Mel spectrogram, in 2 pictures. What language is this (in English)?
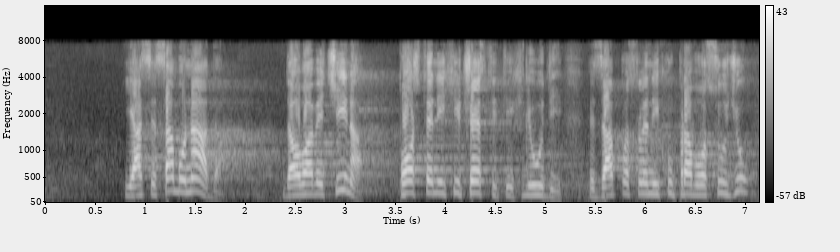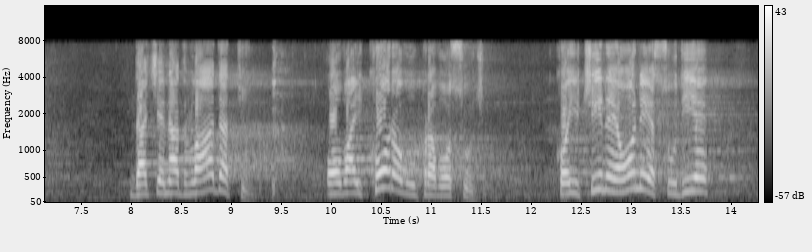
Serbian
